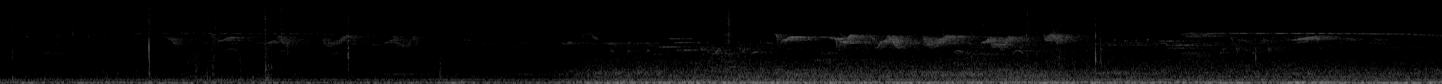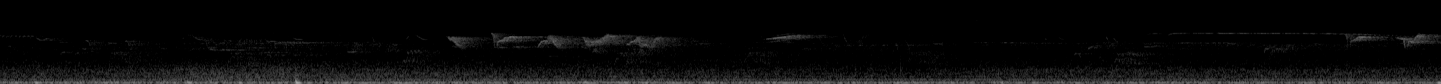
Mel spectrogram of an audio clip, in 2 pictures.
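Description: A bird calls over and over in short phrases, each a held high note followed by a quick jumble of notes, roughly every seven seconds. A low rumble underneath grows louder about six seconds in.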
